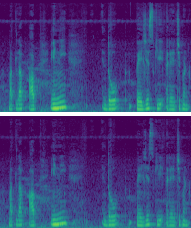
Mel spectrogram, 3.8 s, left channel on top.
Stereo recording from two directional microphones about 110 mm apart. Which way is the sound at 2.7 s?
55° left (ahead or behind).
